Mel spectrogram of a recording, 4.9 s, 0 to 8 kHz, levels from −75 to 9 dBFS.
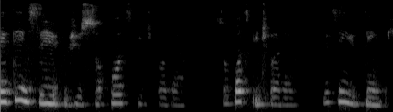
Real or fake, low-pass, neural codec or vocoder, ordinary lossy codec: fake; 7.2 kHz; vocoder, 44.1 kHz, 80 mel bands, Vocos; Opus, 24 kbps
